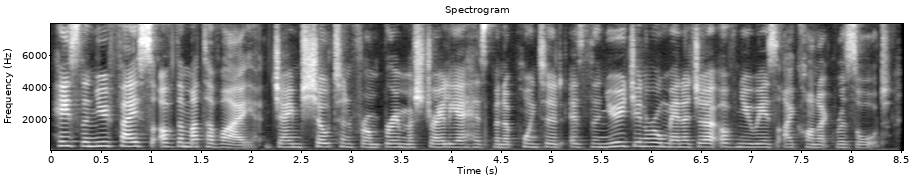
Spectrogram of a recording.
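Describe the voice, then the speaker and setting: A woman reading scripted news as anchor, in a clear, measured delivery. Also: mid-range voice, fairly even intonation.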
